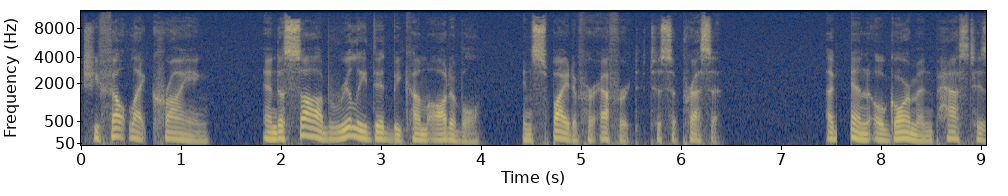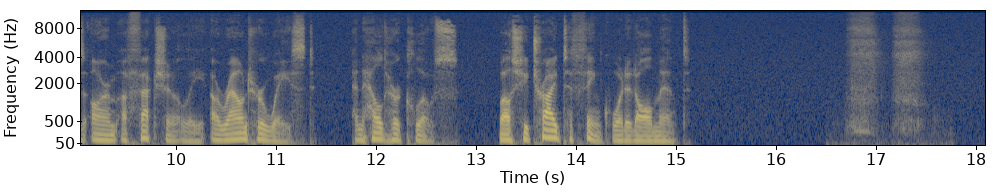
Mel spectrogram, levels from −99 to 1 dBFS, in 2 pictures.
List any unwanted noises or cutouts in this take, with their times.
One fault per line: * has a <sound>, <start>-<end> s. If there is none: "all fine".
* has a dropout, 7.5-7.7 s
* has a sniff, 16.5-17.8 s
